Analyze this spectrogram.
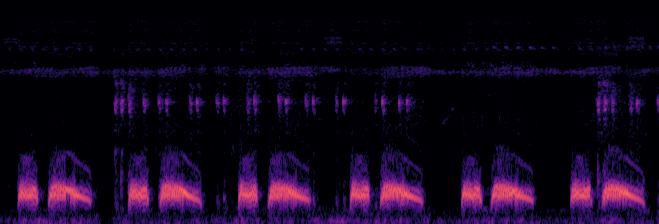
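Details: Cooing spotted dove used to lure wild doves down: evenly spaced pairs of a short coo and a longer falling coo, about seven pairs in six seconds, with light twittering of small birds behind.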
